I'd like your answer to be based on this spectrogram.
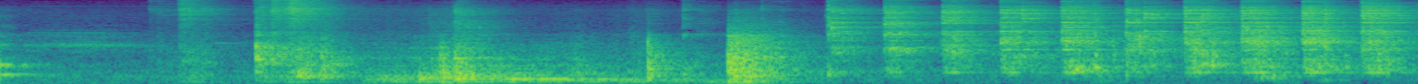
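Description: A seasoned egg with paprika, salt and pepper being whisked in a bowl, starting with a few irregular clanks, then a fast, even series of loud rhythmic taps of utensil against the bowl, close up, with no talking.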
